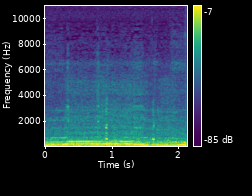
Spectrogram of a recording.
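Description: Doosan 4.5-ton forklift's engine running steadily while the truck drives, heard from inside the cab as an even low hum.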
